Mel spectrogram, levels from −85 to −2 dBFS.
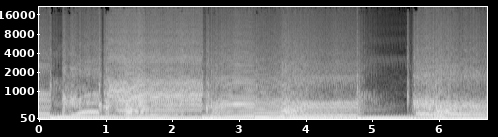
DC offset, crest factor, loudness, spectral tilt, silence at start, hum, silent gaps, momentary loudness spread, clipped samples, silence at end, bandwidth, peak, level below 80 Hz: under 0.1%; 10 dB; -13 LUFS; -5 dB/octave; 0 s; none; none; 5 LU; under 0.1%; 0 s; over 20 kHz; 0 dBFS; -14 dBFS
